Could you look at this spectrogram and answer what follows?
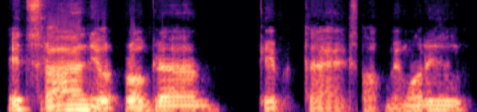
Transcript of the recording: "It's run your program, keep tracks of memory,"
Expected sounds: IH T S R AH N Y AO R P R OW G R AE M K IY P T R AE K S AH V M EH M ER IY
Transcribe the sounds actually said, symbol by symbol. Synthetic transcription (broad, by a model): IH T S R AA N Y AO R P R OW G R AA M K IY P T EH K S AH P M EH M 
